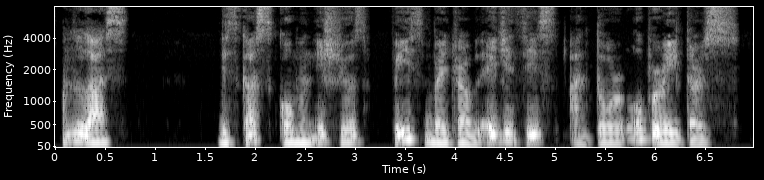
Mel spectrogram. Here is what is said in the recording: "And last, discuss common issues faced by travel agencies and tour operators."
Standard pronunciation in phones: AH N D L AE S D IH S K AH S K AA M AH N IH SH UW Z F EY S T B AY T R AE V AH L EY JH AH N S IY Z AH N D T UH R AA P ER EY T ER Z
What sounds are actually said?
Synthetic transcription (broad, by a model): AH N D L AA S D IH S K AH S K AA M AH N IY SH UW S F EY S T B AY T R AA B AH L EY JH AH N S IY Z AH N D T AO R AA P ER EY T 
